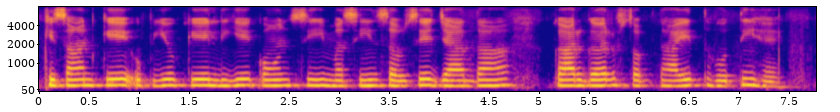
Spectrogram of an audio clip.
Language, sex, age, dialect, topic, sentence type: Hindi, female, 25-30, Kanauji Braj Bhasha, agriculture, question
